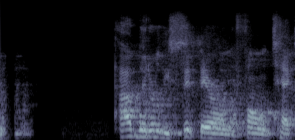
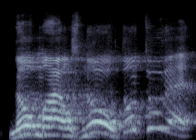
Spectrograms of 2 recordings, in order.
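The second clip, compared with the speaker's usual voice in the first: dad's voice; 7 semitones higher than usual. Retold or imitated. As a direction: pitch up and drag it out like grandpa. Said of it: "he'll say".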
